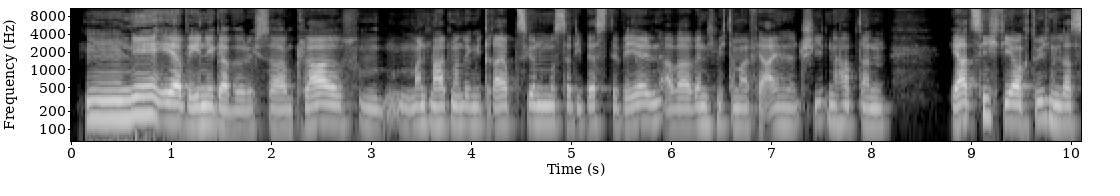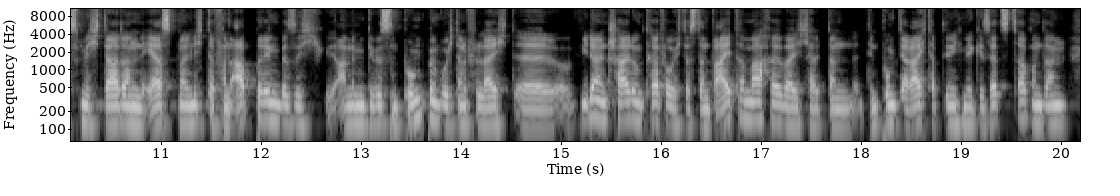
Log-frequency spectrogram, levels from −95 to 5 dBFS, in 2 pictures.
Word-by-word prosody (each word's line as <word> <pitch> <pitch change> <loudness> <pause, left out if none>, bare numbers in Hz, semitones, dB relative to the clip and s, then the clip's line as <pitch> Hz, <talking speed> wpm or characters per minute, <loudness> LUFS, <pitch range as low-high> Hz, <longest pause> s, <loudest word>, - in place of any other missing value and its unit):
Hm, 155 0 +5
ne, 180 0 +6
eher 140 -2 +8
weniger, 120 -2 +4
würde 105 0 -4
ich 110 - -5
sagen. 110 -1 -2
Klar, 130 +3 +5
es 125 +1 -12
m 110 -2 -7 0.3
manchmal 120 0 +1
hat 120 - -3
man 120 -1 -2
irgendwie 120 -1 -5
3 120 0 0
Optionen, 125 +1 +1
muss 125 0 +1
da 125 - -3
die 115 - -10
beste 120 -1 -3
wählen. 130 +4 -1
Aber 110 -1 -2
wenn 120 0 -1
ich 120 - -12
mich 125 - -9
dann 115 -1 -6
mal 115 0 -4
für 110 - -6
eine 120 0 -2
entschieden 130 +2 -6
habe, 125 0 -4
dann, 115 0 -5 0.6
ja, 140 - +7
ziehe 140 +4 +4
ich 165 - -1
die 140 - +2
auch 130 0 +4
durch 145 +3 -4
und 135 - +1
lasse 125 +1 +2
mich 125 0 -3
da 125 0 +3
dann 125 -2 +1
erst 130 +2 +2
mal 125 -1 -1
nicht 125 0 -4
davon - - -5
abbringen, 145 -2 -1
bis 125 0 -4
ich 120 0 -10
an - - -5
'nem 125 0 0
gewissen 125 -1 +2
Punkt 140 +6 -3
bin, 145 -3 -1
wo 130 - -1
ich 125 - -10
dann 125 0 -5
vielleicht, 120 -1 -4
äh, 110 0 -3 0.3
wieder 270 -12 0
Entscheidung 145 -1 -1
treffe, 140 0 -3
ob 125 - -2
ich 115 - -11
das 115 - -1
dann 115 -1 -6
weitermache. 145 -3 -1
Weil 115 -1 -1
ich 115 0 -10
halt 110 0 -9
dann 110 -1 -7
den 120 - -8
Punkt 130 0 -2
erreicht 115 +3 0
habe, - - -9
den 125 - -6
ich 125 - -8
mir 120 -1 -6
gesetzt 130 +3 -3
habe, 150 -3 -4
und 125 - -1
dann 125 0 -4
125 Hz, 245 wpm, -23 LUFS, 115-130 Hz, 0.6 s, eher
